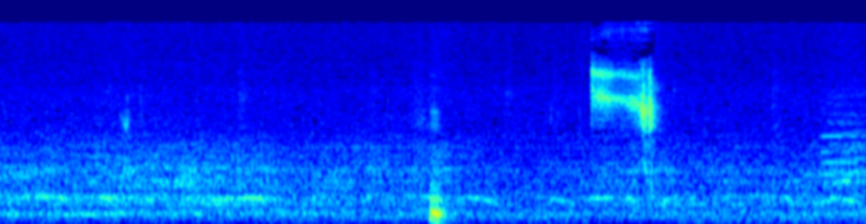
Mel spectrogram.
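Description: Faint steady electrical hum from a powered bench test setup. A man gives a short "hmm" about three seconds in, and a brief hiss follows about a second later.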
